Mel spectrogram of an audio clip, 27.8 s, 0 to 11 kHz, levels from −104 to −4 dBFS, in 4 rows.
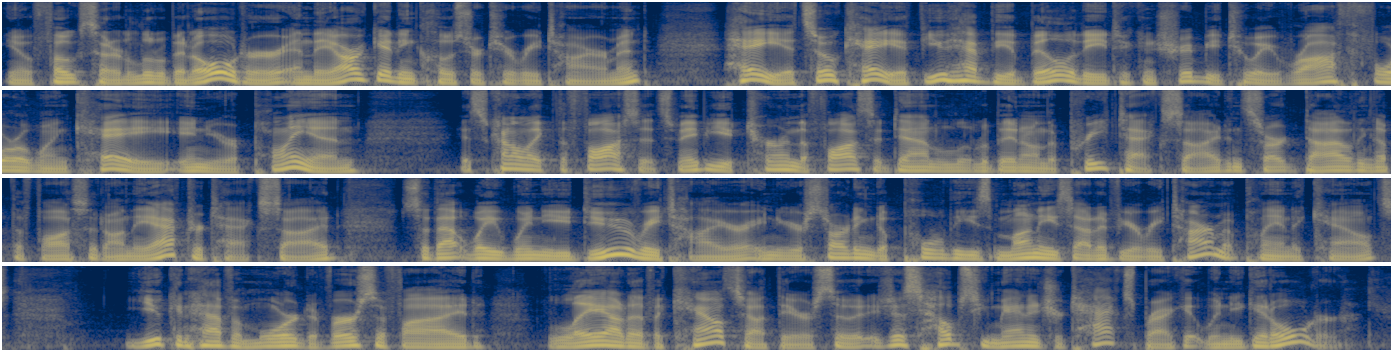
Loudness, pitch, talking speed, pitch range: -34 LUFS, 100 Hz, 230 wpm, 85-120 Hz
